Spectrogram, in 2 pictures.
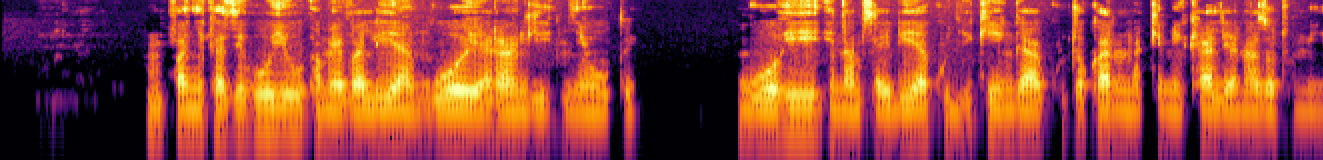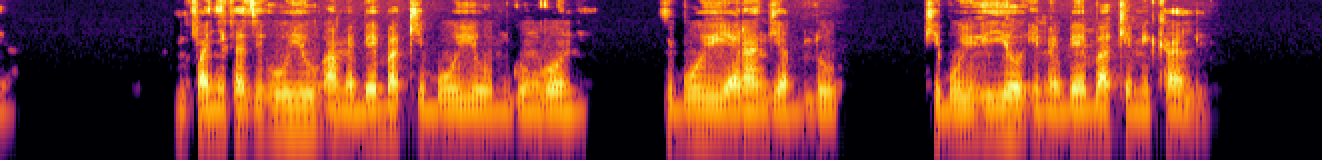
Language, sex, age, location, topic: Swahili, male, 18-24, Kisumu, health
